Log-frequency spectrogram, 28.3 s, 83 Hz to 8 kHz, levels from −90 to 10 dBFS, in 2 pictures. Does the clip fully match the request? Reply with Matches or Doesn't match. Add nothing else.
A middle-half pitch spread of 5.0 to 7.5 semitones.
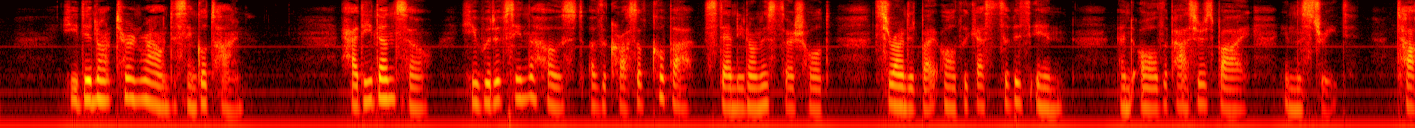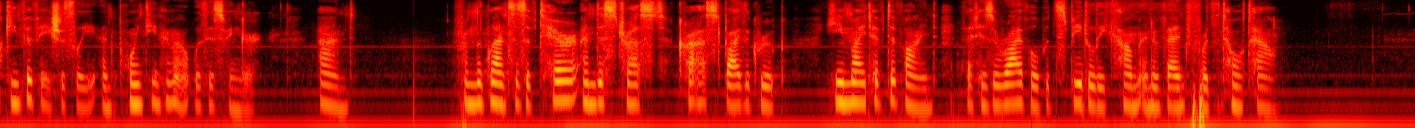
Doesn't match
